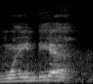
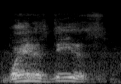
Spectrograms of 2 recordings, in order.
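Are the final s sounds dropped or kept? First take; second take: dropped; kept. First: The phrase is shortened with the final sounds dropped. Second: The phrase is said in full with its final sounds.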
